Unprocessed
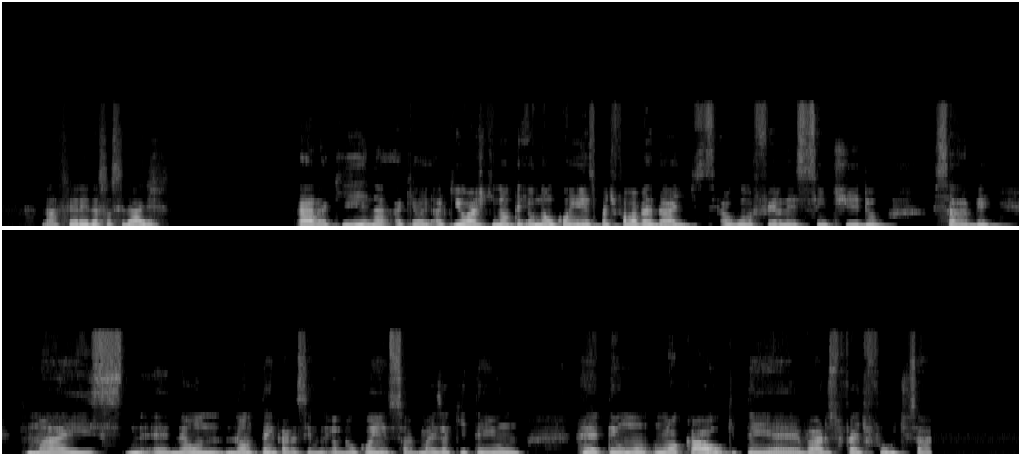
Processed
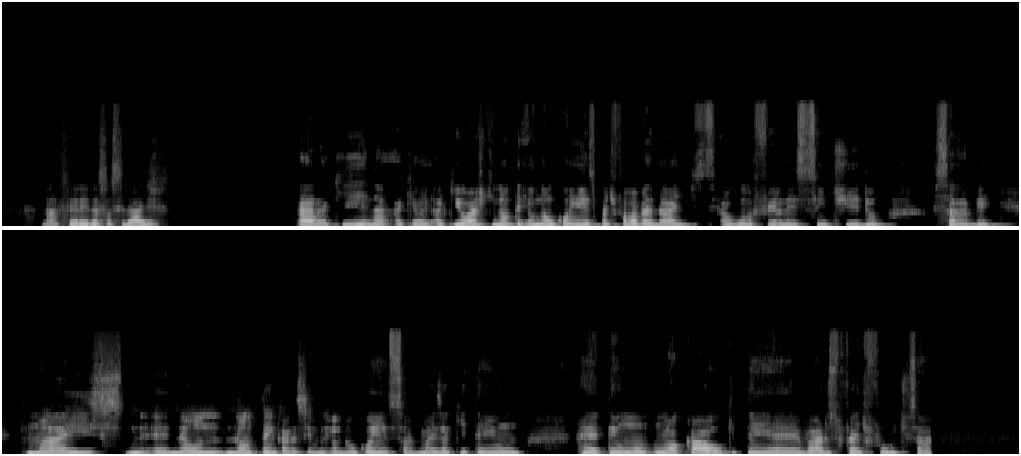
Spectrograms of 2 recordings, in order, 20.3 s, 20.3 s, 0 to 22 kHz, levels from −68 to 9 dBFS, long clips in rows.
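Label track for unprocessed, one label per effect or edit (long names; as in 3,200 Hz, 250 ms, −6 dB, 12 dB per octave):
10.570000	13.560000	low-pass with resonance 4,500 Hz, resonance Q 7.3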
